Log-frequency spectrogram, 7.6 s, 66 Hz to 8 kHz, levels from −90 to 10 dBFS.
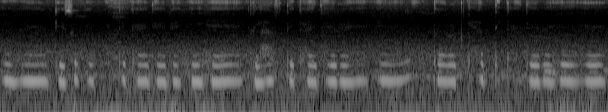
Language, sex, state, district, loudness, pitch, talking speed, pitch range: Hindi, female, Chhattisgarh, Balrampur, -40 LUFS, 250 Hz, 125 wpm, 245-255 Hz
